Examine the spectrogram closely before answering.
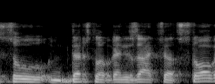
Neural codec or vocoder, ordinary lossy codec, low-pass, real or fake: codec, 16 kHz, 4 kbps, FunCodec, trained on Chinese and English, 50 frames a second; MP3, 64 kbps; 7.2 kHz; fake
